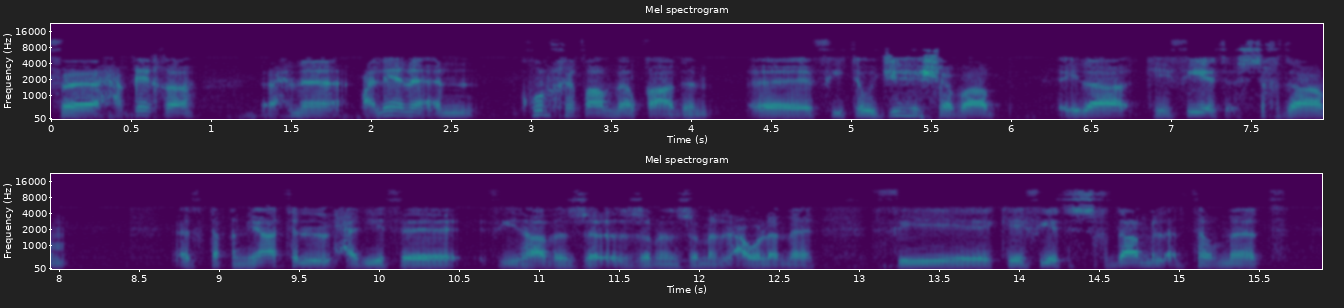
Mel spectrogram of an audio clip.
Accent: Iraq; احنا عندنا بالعراق

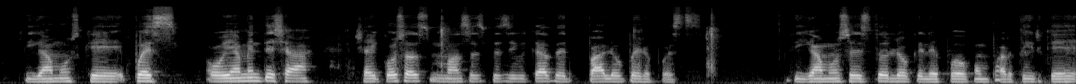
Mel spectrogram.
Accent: Buenos Aires Province, Argentina; now in Colombia; No soy porteño, soy bonaerense.

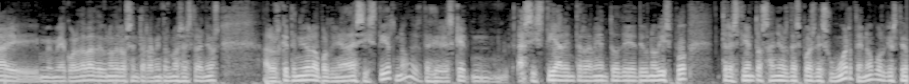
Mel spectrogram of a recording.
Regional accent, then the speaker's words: Jaén, Andalusia, Spain; que construyó la catedral gótica de mi tierra, de Jaén

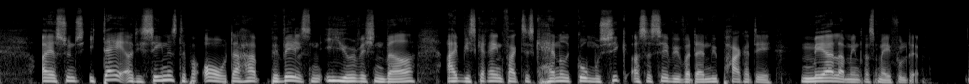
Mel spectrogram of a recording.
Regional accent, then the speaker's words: Kolding, Region of Southern Denmark, Denmark; Jeg kommer fra Kolding, eller sådan, der spillede vi håndbold.

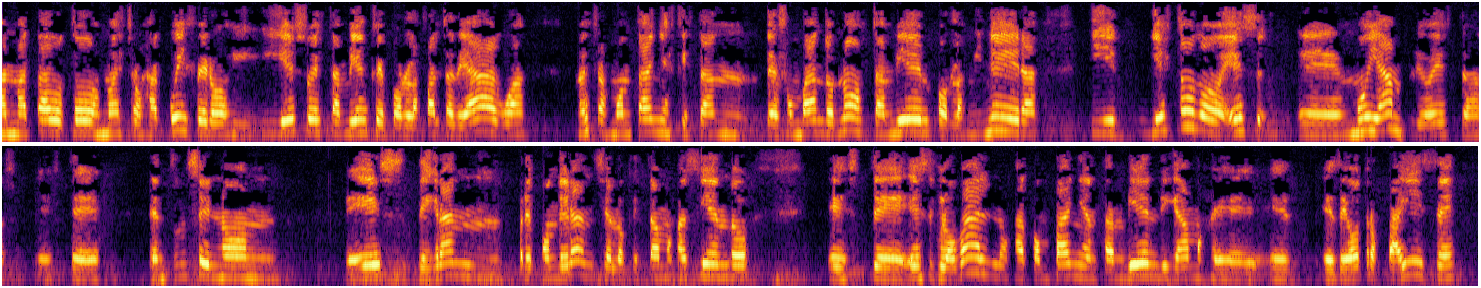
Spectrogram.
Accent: Tucumán, Argentina; de la Nación de Aguita, y también integrante del Movimiento de Mujeres Indígenas por el Buen Vivir, de Tucumán.

